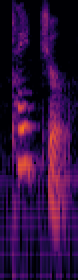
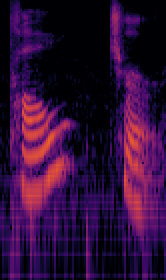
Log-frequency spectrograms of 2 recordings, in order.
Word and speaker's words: culture: Culture. Culture. So, you see a tu there and for some reason it becomes ch. This is just something that happens. It's just like du becoming j. Tu becomes ch.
